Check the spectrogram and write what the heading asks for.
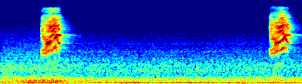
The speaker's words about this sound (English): And I keep interpreting this squawk as like, oh, I'm kind of annoyed.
